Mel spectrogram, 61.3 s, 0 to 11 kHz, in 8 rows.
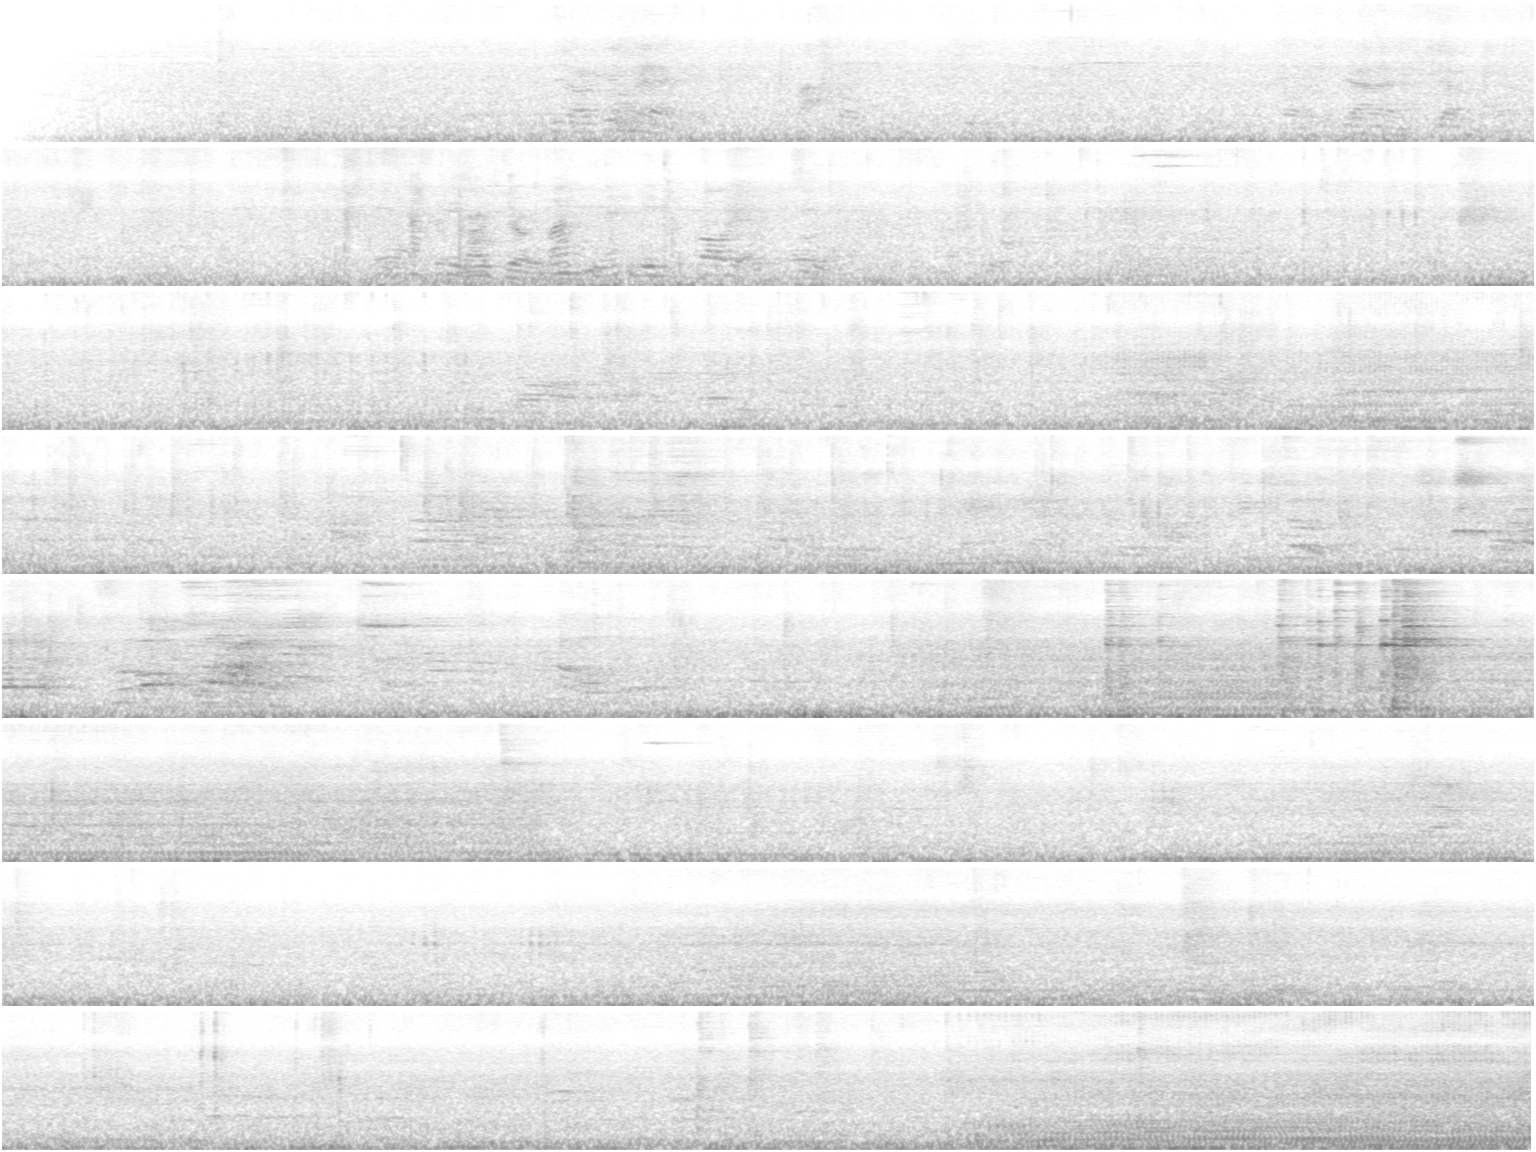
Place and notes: Tianxiang Rd., Zhongshan Dist. - Walking at night in a small way
Walking at night in a small way, Traffic Sound
Please turn up the volume a little. Binaural recordings, Sony PCM D100+ Soundman OKM II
